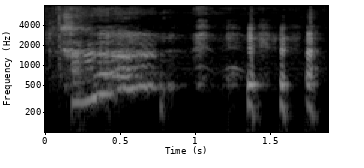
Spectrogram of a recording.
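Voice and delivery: squealing high laugh. Real, not acted. Laughing after fight.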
